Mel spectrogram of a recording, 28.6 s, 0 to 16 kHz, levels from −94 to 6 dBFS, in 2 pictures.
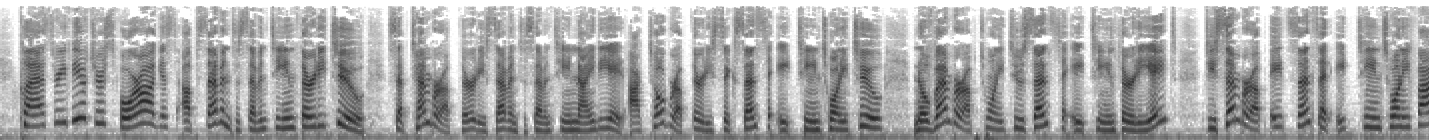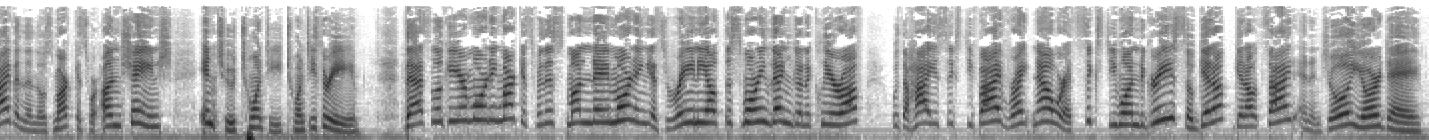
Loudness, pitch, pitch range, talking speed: -17 LUFS, 260 Hz, 200-330 Hz, 165 wpm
